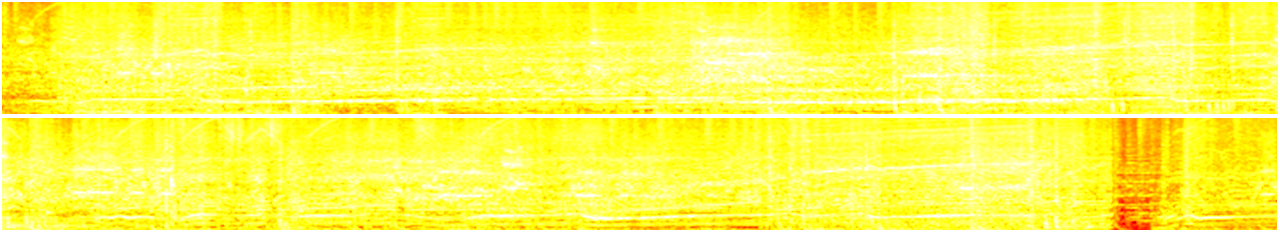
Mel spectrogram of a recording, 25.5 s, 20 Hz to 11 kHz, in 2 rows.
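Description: A KTM RC16 and a Ferrari 488 GT3 race on a circuit in The Crew Motorfest, engines howling loud and steady with shifting pitch and repeated tire squeal through the run, with no talking.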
